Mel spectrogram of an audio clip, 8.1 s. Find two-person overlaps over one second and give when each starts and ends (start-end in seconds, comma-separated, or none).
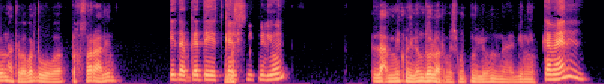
none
